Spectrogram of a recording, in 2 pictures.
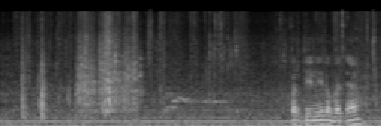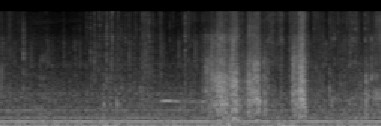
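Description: A leather wallet rustles and scrapes as it is handled.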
